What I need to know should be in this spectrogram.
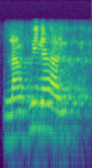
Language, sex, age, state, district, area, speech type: Bodo, male, 18-30, Assam, Chirang, rural, conversation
